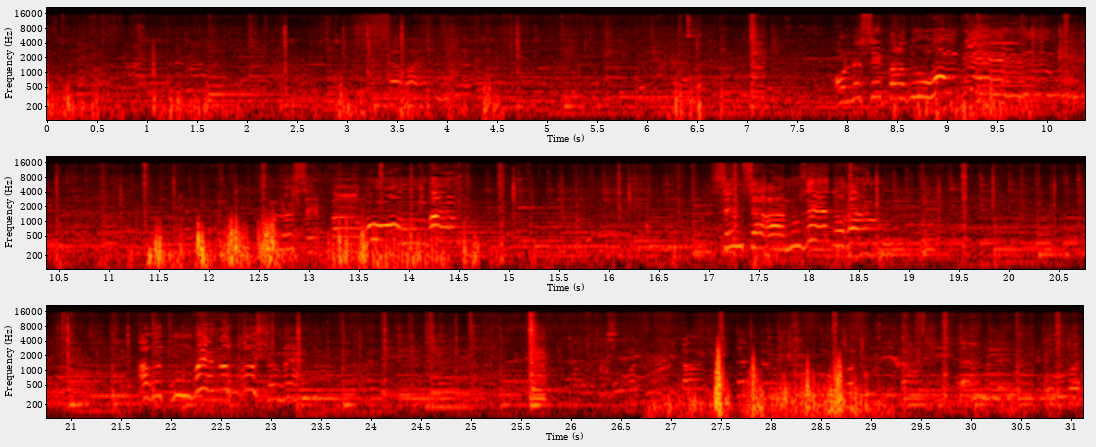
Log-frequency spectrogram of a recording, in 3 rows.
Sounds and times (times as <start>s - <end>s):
Music: 1.0s - 25.9s, 27.4s - 31.1s.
